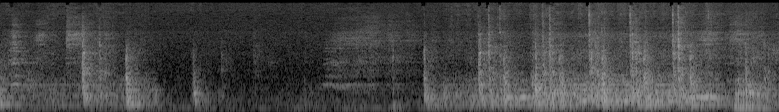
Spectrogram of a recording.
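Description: Domestic sewing machine running a seam on fabric for a soft toy rabbit's body and limbs, short bursts of stitching then a longer steady run as it backs over the end, close and clear.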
